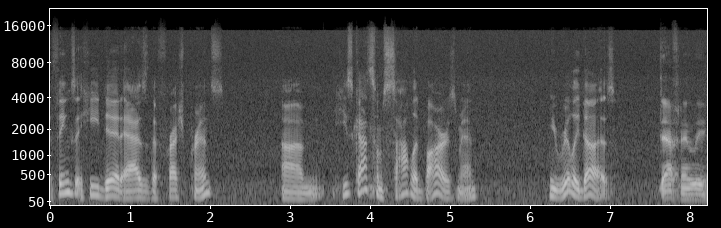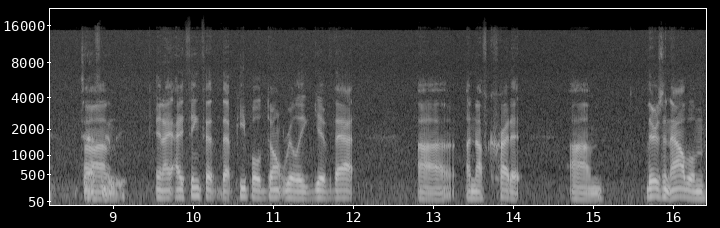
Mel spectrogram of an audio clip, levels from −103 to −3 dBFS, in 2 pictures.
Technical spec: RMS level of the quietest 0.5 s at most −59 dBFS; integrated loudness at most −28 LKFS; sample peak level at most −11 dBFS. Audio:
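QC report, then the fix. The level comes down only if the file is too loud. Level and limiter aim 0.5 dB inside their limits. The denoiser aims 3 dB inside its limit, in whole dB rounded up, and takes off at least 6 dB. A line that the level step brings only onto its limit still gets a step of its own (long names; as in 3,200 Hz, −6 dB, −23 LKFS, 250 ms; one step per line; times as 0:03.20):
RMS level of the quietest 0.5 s −55 dBFS: out of spec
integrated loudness −34.0 LKFS: in spec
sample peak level −13.5 dBFS: in spec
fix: broadband denoise 7 dB, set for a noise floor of −55 dBFS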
